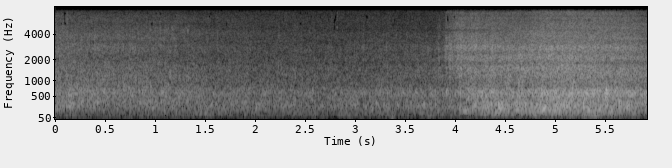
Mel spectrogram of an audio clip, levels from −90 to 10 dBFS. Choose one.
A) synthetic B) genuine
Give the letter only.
B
